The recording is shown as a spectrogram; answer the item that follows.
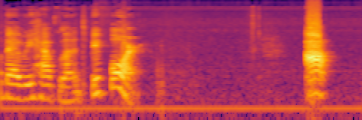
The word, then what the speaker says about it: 악: And this sounds like 악. Some people match the final consonant 기역 sound with an English alphabet G or K. But this causes wrong pronunciation for some words. This letter sounds like 악, not ag or ak.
